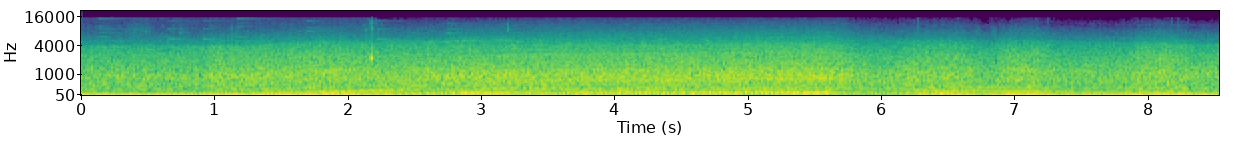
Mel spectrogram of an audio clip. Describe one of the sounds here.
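A truck engine rumbles and revs as the truck pulls away.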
